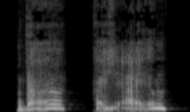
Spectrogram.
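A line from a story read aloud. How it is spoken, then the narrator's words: Moaning. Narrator (Russian): простонал Хвост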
